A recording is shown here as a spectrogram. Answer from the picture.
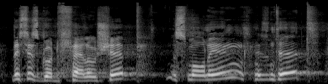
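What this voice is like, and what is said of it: Posh put-on accent. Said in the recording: “If you say with a posh accent, it sounds a bit different, doesn't it?”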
